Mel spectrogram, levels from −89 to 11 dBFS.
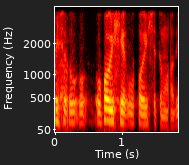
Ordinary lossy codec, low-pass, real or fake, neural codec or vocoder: none; 3.6 kHz; real; none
